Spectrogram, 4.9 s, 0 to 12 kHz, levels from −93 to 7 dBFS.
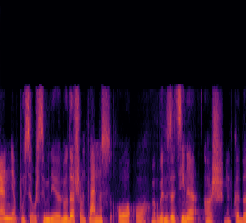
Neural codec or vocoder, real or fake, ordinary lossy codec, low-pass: codec, 16 kHz, 1 kbps, X-Codec, HuBERT features, trained on general audio; fake; AAC, 48 kbps; 7.2 kHz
